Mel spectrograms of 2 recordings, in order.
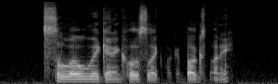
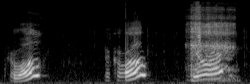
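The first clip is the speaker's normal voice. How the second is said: high, louder worried calls; calling out; 6 dB louder than usual. Acted. Magician calling to Carol about the noise. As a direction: call from the doorway. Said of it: "looks at it like".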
